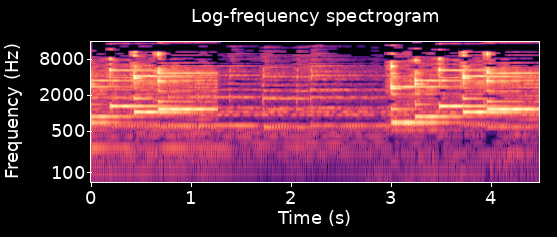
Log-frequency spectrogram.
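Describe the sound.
A phone ringtone announces an incoming call: a loud, bright electronic melody of chiming notes plays, drops to a quieter stretch, then repeats at full volume.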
